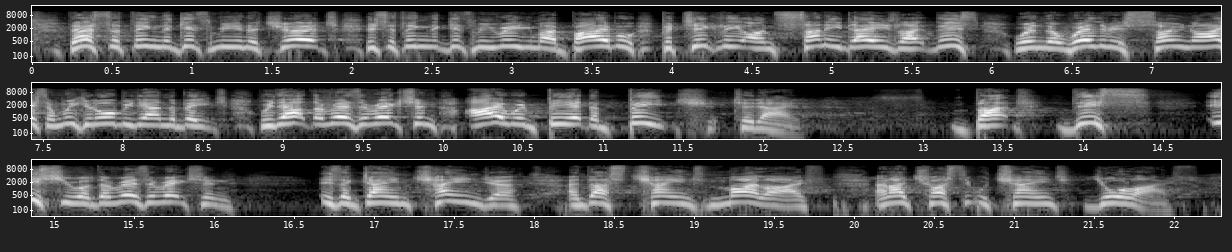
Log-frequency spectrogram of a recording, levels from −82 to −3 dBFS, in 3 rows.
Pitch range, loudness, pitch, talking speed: 210-275 Hz, -17 LUFS, 235 Hz, 190 wpm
